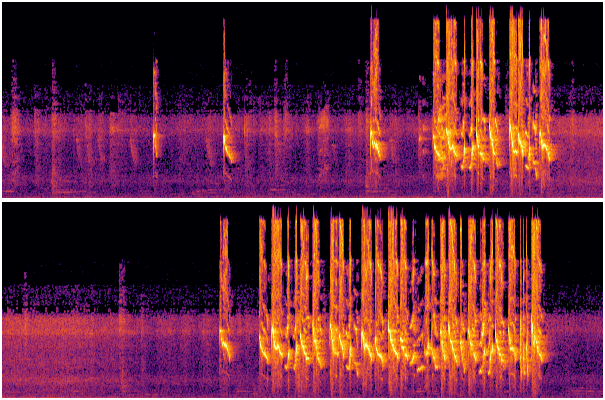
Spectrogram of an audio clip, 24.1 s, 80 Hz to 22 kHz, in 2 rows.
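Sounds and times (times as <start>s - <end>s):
rapid bird song burst: 8.6s - 11.1s, 17.2s - 22.9s
bird sharp high notes: 17.2s - 22.9s.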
